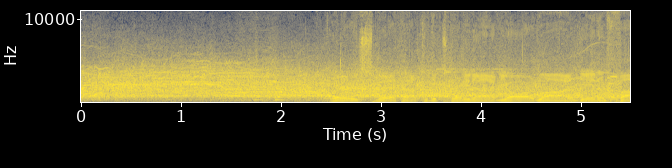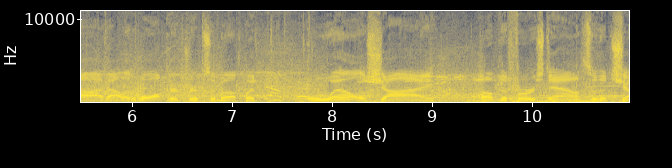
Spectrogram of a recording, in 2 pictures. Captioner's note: applause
